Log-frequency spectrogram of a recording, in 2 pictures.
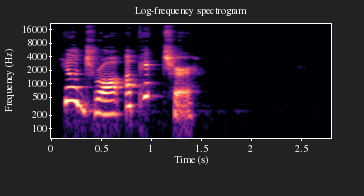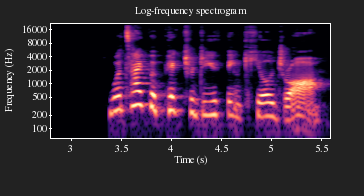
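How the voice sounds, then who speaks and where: A woman teacher reading a picture book aloud to young children, expressively, pausing to muse and put questions straight to her listeners. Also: fairly high pitch. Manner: expressive, addresses children directly with frequent questions and musing hums.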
